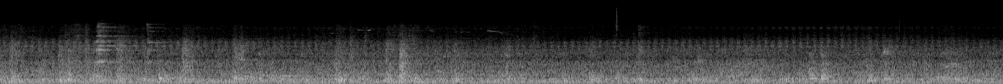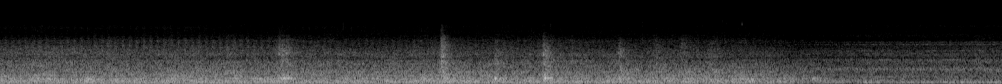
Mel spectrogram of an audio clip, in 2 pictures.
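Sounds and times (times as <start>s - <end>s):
freight train rumbling: 0.0s - 20.0s
sharp clanks: 0.1s - 5.4s.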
